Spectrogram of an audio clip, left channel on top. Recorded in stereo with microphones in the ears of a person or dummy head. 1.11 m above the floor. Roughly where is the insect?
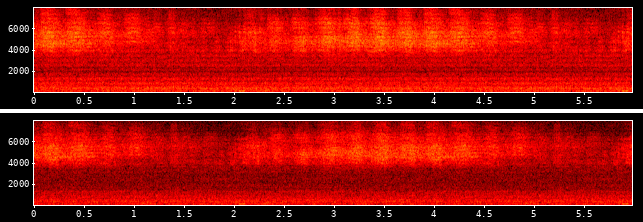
Left.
